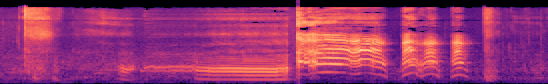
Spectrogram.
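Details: Lotte, a hungry female pug, makes happy sounds at mealtime: a brief squeak, a steady low whine held almost a second, then a run of high, arching whimpering squeals in quick bursts indoors.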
